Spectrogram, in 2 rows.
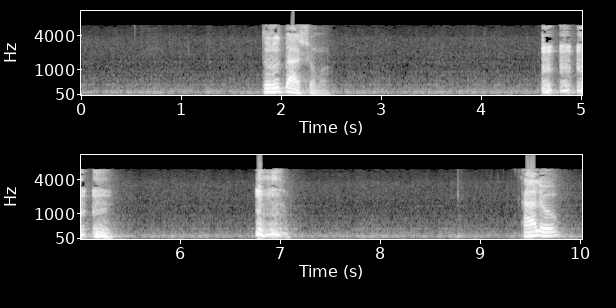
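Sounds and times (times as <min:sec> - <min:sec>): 
speech: 0:01.8 - 0:02.5, 0:04.6 - 0:05.4, 0:06.8 - 0:07.1, 0:09.4 - 0:09.9
person clearing throat on a phone line: 0:04.6 - 0:05.4, 0:06.8 - 0:07.2
person coughing on a phone line: 0:04.6 - 0:05.4, 0:06.8 - 0:07.2.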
